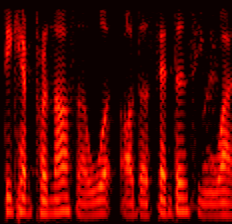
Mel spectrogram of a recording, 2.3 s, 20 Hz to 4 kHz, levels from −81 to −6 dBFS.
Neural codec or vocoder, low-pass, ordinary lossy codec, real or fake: none; 3.6 kHz; none; real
